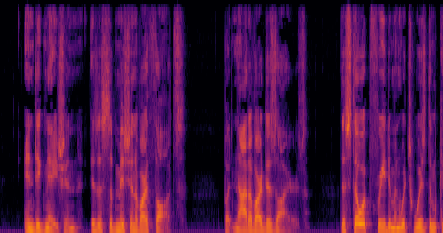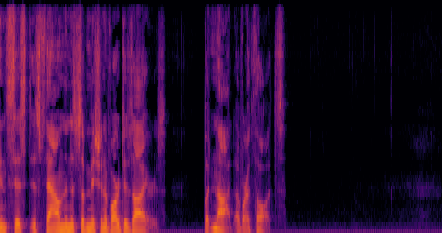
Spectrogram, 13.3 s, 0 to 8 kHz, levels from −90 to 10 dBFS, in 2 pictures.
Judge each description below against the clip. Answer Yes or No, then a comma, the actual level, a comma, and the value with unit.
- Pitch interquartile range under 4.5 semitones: Yes, average, 2.9 semitones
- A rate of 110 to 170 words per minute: Yes, average, 145 wpm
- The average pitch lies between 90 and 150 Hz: Yes, medium, 140 Hz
